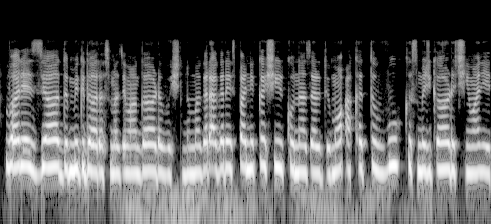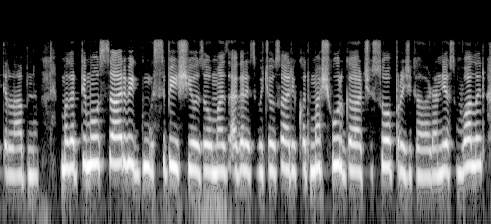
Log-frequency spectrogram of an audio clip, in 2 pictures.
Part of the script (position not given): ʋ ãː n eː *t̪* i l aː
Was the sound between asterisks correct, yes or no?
yes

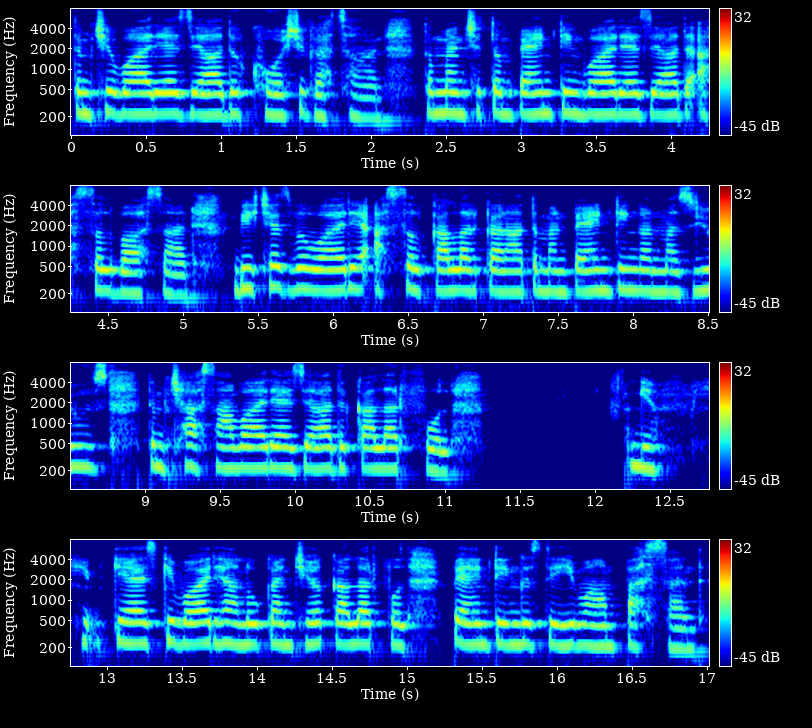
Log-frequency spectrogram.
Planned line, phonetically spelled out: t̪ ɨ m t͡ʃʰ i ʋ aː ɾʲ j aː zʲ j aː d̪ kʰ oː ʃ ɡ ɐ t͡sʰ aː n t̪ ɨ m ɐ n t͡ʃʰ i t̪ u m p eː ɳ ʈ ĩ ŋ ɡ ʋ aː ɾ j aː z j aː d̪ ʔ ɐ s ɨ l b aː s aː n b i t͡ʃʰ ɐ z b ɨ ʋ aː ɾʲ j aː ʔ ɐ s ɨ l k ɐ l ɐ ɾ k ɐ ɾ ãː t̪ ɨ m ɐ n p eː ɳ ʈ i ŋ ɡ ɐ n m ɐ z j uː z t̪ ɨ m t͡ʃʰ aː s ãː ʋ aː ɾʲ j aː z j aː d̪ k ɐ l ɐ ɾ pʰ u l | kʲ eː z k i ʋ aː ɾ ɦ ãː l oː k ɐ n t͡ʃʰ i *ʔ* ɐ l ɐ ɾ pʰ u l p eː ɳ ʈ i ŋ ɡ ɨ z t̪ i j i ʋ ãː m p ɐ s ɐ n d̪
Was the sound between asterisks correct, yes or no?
no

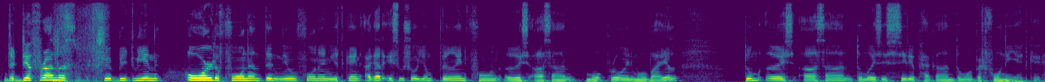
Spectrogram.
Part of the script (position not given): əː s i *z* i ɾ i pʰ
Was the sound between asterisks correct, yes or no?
no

